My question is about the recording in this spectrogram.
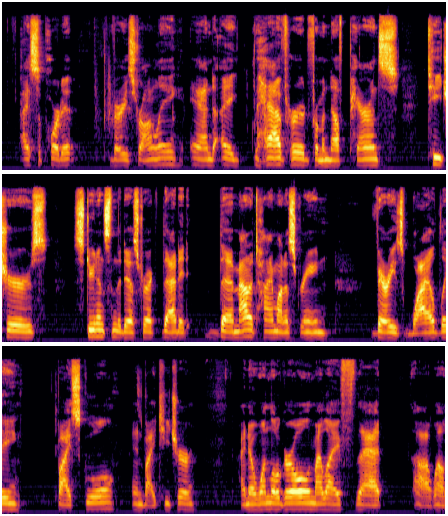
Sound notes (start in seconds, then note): none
